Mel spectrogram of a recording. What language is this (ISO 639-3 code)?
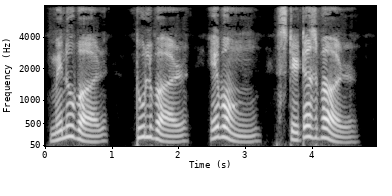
ben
